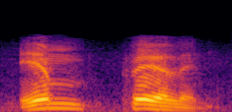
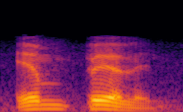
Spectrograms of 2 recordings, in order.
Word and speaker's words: empfehlen: Empfehlen. Like the P is silent though. Empfehlen. Like how you doing in school? I'm failing, but instead of I'm, it's M.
